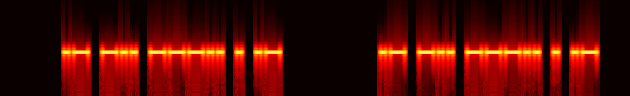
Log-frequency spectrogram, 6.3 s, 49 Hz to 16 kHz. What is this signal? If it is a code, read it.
Morse code, heard as a keyed tone, about 25 wpm, 700 Hz. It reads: AD8EA AD8EA
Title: USA Call Signs - 5 Characters - Repeated 3x - 25wpm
